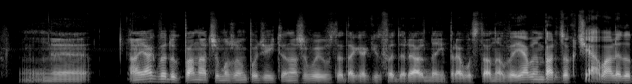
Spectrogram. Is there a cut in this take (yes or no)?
yes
